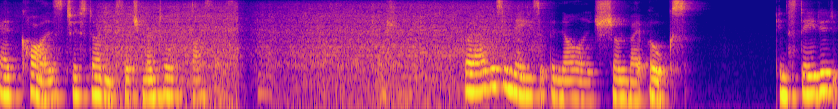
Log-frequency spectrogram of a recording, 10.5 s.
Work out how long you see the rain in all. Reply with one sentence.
The rain can be heard for 7 seconds in total.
